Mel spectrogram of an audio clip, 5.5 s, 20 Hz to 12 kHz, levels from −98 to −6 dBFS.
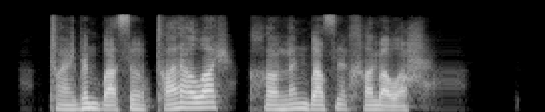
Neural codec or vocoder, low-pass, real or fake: codec, 16 kHz, 0.5 kbps, FreqCodec, larger model; 7.2 kHz; fake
